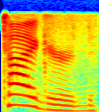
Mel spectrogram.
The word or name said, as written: Tigard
